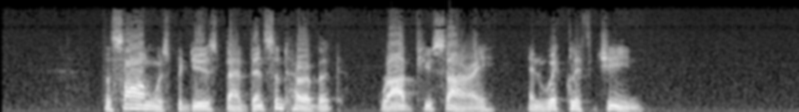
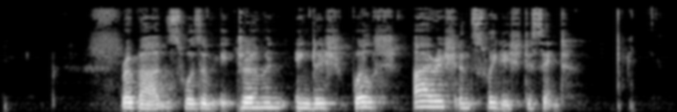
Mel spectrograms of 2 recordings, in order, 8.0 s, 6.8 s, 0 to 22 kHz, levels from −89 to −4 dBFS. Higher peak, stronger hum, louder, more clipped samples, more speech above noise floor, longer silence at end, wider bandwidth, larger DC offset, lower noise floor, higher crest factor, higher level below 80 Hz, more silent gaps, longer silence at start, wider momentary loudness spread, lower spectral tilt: about the same, 0 dBFS vs -2 dBFS; neither; first, -13 LUFS vs -18 LUFS; neither; about the same, 40 dB vs 39 dB; first, 1.6 s vs 1.1 s; about the same, 16 kHz vs 16.5 kHz; neither; second, -52 dBFS vs -57 dBFS; about the same, 14 dB vs 18 dB; first, -44 dBFS vs -56 dBFS; neither; about the same, 1.05 s vs 0.95 s; second, 10 LU vs 20 LU; about the same, -5.5 dB/octave vs -5.5 dB/octave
